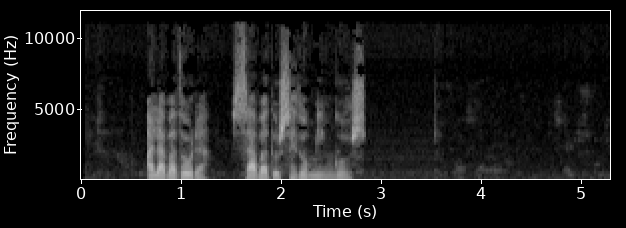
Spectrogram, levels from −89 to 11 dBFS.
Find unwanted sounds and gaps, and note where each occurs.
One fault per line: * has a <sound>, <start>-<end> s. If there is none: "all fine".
all fine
